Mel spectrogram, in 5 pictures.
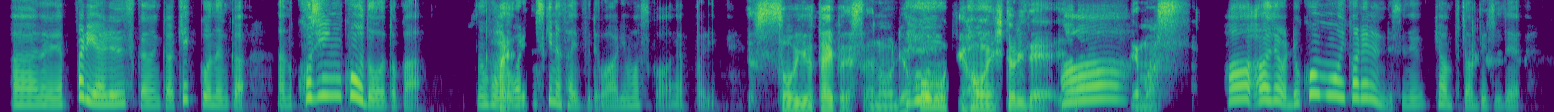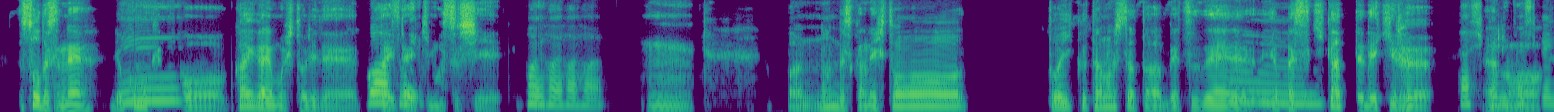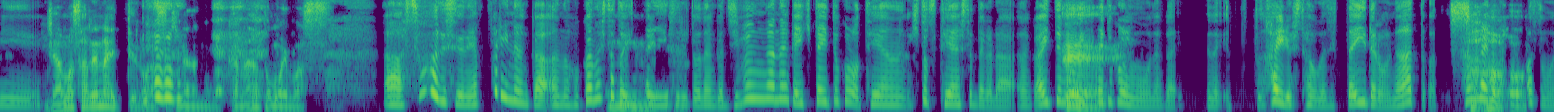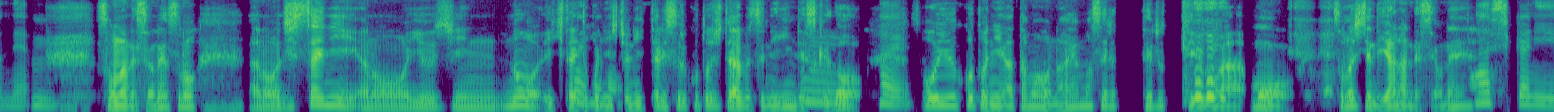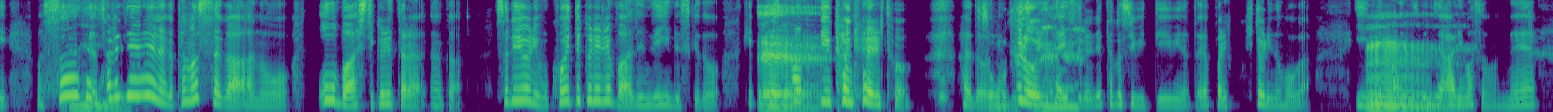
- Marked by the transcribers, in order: laugh; laugh; laugh; tapping
- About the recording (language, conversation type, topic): Japanese, podcast, 趣味でいちばん楽しい瞬間はどんなときですか？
